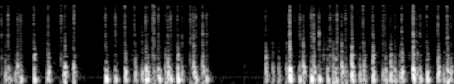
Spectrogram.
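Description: Fingertips of both hands type on a backlit MacBook Pro keyboard with solid plastic keys set in an aluminum body. Quick, soft, dull key taps run in bursts, with a short pause near one second and a longer lull before the typing resumes.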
